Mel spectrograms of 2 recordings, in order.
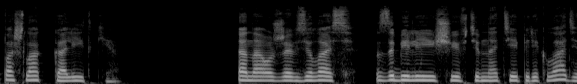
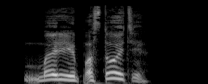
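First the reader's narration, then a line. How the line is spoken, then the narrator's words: Hoarse voice. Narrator (Russian): хриплый голос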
